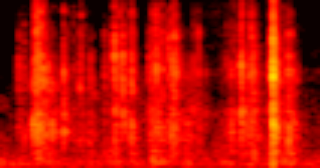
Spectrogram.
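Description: Paintbrushes clattering as they are picked through on a work table: a run of light clicks and taps, with one sharper click near the end.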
